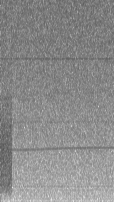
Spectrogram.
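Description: Faint, steady hiss of the cockpit headset intercom and radio audio line, with a few thin steady tones; a louder stretch of hiss cuts off abruptly about a quarter second in, as the line gates down after speech.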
